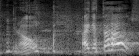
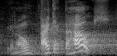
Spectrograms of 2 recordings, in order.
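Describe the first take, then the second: First: High, louder, laughing through it. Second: Said in the usual way. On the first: Retold or imitated. Finding his family gone, high louder laugh through the words. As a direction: laugh at the bitter joke of it. Finds his house emptied.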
